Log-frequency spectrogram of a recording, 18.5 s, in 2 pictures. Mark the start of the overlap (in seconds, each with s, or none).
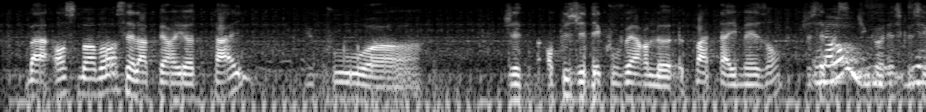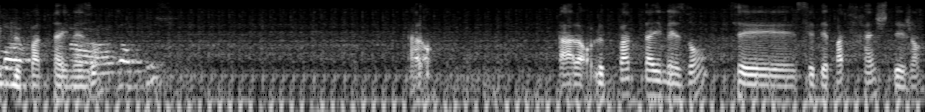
8.1 s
